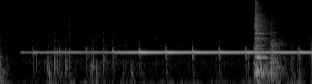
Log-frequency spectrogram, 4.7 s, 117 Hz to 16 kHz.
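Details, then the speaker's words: 2011 Cadillac CTS trunk that won't open from the button, with a temporary ground supplied to the black wire: chime ticks, then one sharp clunk as the latch releases; actuator works, fault is a missing ground. "you hear that it actually unlatched guys this thing is not bad this thing is missing a ground that's what's going on here"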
